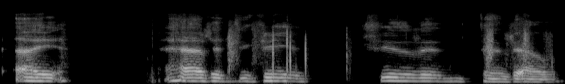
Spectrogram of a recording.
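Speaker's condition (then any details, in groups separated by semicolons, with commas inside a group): Dystonia; affects walking and speech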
